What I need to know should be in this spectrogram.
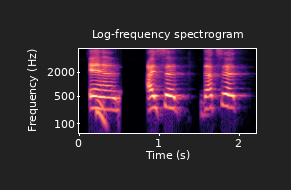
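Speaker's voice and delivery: ordinary delivery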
